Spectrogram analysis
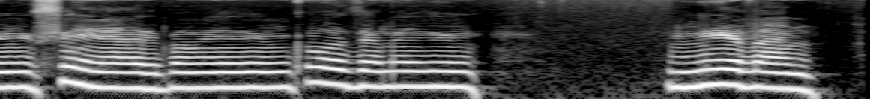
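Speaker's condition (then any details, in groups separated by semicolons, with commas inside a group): ALS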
